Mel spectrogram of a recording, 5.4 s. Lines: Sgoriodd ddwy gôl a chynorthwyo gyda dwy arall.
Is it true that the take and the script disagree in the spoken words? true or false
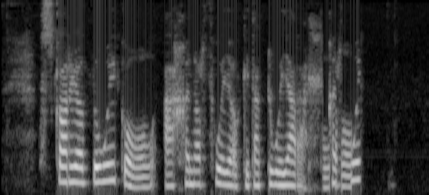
true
